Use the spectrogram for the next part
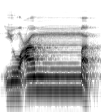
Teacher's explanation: mim bertasydid ditekan dan ditahan selama dua ketukan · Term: gunnah musyaddadah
